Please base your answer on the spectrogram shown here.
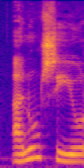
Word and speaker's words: anuncio: La síl·laba tònica és sí i no pas nun. Així doncs direm anuncio, renuncio, pronuncio, odio, etc.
